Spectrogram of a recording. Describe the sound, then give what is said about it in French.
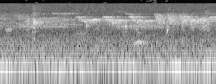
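Many birds chirp and twitter at once in a thick, overlapping chorus of high, quick notes over a steady low rumble, heard in a city slowed down by the health crisis. No one speaks. “Les jours passent et les pépiments s'épaississent.”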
